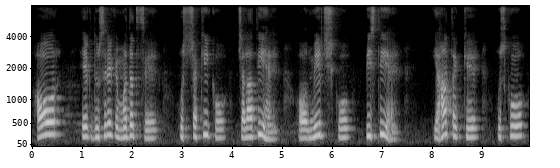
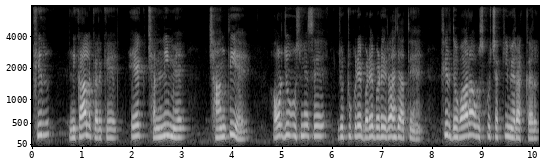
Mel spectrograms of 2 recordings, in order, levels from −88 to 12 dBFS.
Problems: none marked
